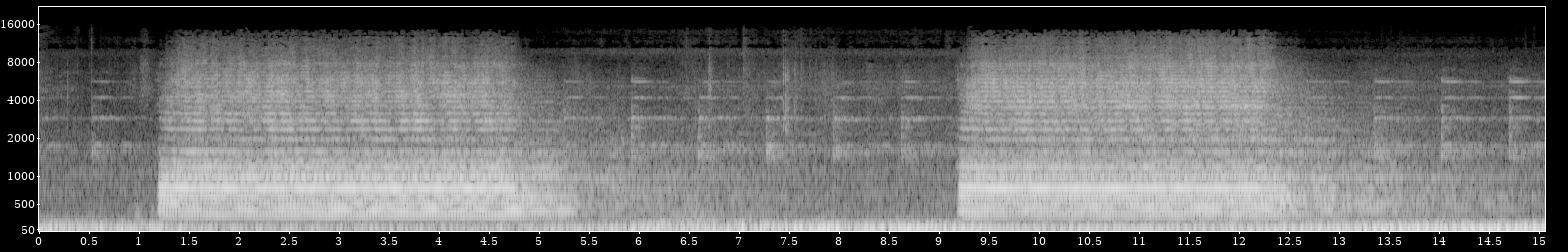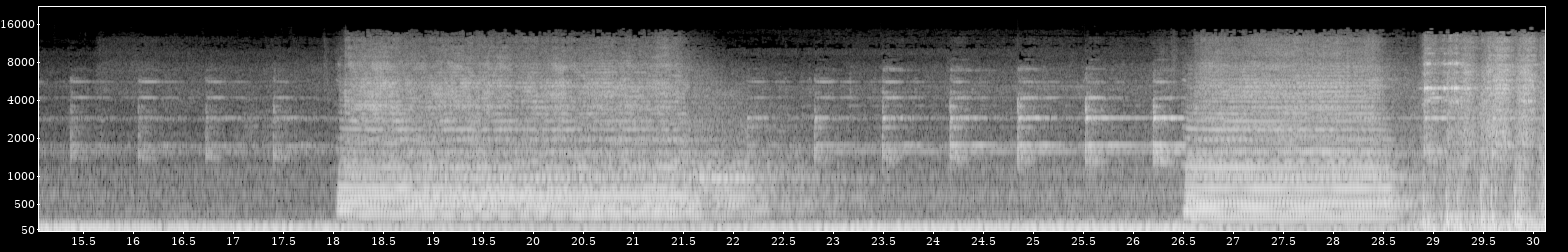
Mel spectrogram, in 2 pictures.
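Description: An approaching Union Pacific diesel locomotive sounds its multi-chime air horn in four blasts, three long and a shorter fourth, over a steady low engine rumble that grows louder. Near the end, the locomotive's engine and wheels come up loud as it passes close by.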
